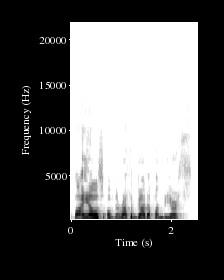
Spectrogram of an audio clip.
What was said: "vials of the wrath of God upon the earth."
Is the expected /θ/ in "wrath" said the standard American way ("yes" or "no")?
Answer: yes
